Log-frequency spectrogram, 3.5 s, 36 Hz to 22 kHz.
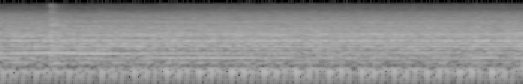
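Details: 2001 Dodge Ram 1500 4x4 idling in 5th gear: a loud, heavy, uneven low rumble pulsing about ninety times a minute from the rear under the engine drone. Both wheels wobble with some play; owner suspects a bad differential.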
